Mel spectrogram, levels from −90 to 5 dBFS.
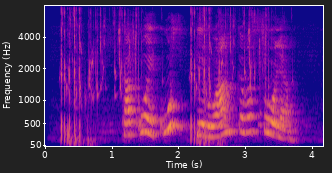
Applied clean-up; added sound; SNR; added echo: none; Gurgling; 13 dB; reverberation time 0.4 s.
